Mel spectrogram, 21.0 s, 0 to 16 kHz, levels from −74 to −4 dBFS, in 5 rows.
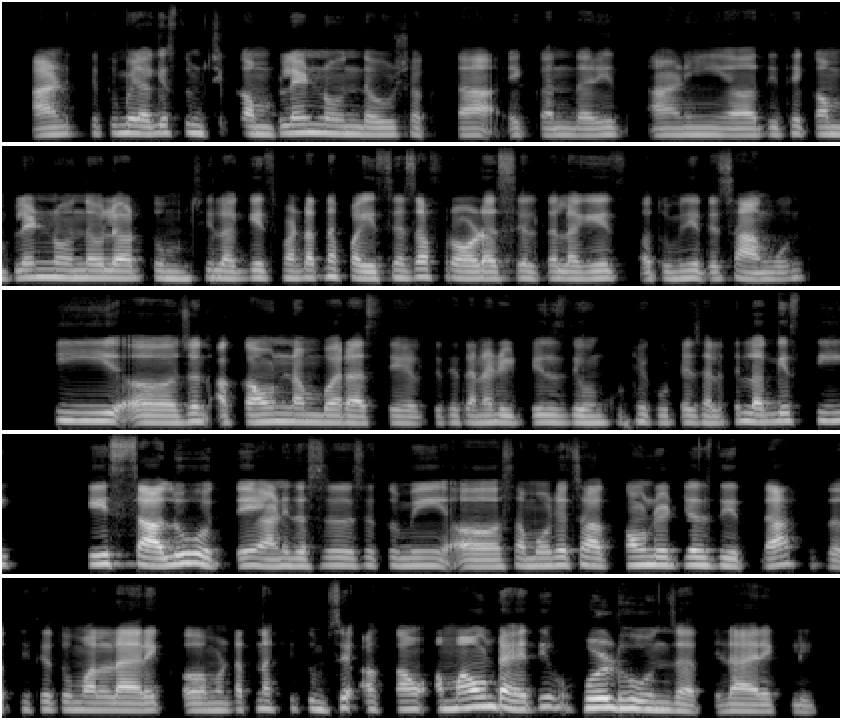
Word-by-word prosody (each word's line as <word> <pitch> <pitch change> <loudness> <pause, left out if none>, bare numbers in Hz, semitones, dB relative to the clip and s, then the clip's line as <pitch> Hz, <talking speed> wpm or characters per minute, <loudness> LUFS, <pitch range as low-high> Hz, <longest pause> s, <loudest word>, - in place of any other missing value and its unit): आणि 140 +2 +3
ते 160 - -14
तुम्ही 170 -1 -1
लगेच 165 +2 -2
तुमची 170 -2 -7
कंप्लेंट 160 +3 +1
नोंदवू 150 -4 -3
शकता 135 -2 -2
एकंदरीत. 135 +1 -6 0.2
आणि 135 0 -5
अ, 130 0 0
तिथे 140 +3 -7
कंप्लेंट 150 +3 -1
नोंदवल्यावर 155 -2 +1
तुमची 150 0 -7
लगेच 150 +1 -1
म्हणतात 155 +1 -1
ना, 180 - +1
पैशाचा 150 +3 +1
फ्रॉड 145 -4 +1
असेल 140 0 -2
तर 145 - -2
लगेच 145 +1 0 0.2
तुम्ही 145 +2 -4
तिथे 135 - -6
सांगून, 135 0 0
की 175 +2 -4
अ, 140 -2 +2
जर 165 +1 +1
अकाउंट 150 +4 +1
नंबर 150 -2 0
असेल, 130 0 -1
तिथे 140 +1 -11
त्यांना 145 0 -2
डिटेल्स 145 0 -4
देऊन 140 -1 -3
कुठे 140 +2 -11
कुठे 145 0 -8
झालं 135 -1 -5
तर 165 - -7
लगेच 165 +1 0
ती 175 0 -6 0.4
केस 190 0 +3
चालू 175 +2 +9
होते. 165 -5 +2
आणि 150 -1 +4
जसं, 160 +1 -3
जसं 160 +1 -8
तुम्ही 160 0 -1
अ, 140 0 +2
समोरच्याच 155 +3 -2
अकाउंट 170 +3 0
डिटेल्स 170 -1 +1
देता, 155 +1 +1 0.2
तर 135 - -4
तिथे 160 +1 -8
तुम्हाला 155 -1 0
डायरेक्ट 145 +1 +5
अ, 145 - +1
म्हणतात 150 +3 -6
ना, 175 - 0
की 180 - -17
तुमचे 160 -5 -3
अकाउं 165 +1 -1
अमाउंट 205 +6 +5
आहे 170 -5 +5
ती 215 - -3 0.2
होल्ड 200 0 +7
होऊन 170 -5 +2
जाते 130 -4 -2
डायरेक्टली. 130 -3 +1
150 Hz, 205 wpm, -25 LUFS, 140-165 Hz, 0.4 s, चालू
